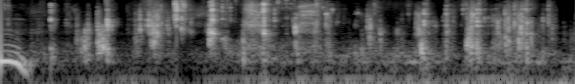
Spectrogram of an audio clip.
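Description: A short, loud hummed "mm" that rises and falls right at the start, then wet chewing with smacks and mouth clicks as a mouthful of tteokbokki, chewy rice cakes in red chili sauce, is eaten.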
